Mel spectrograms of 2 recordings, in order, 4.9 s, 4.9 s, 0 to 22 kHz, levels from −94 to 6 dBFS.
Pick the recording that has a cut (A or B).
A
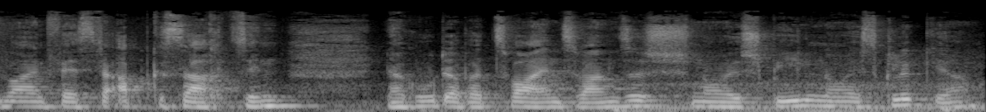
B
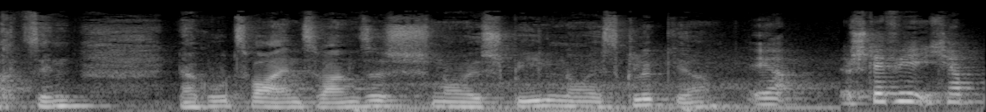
B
